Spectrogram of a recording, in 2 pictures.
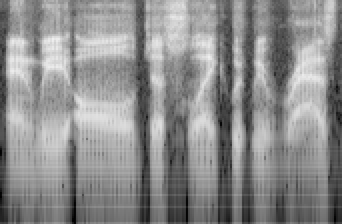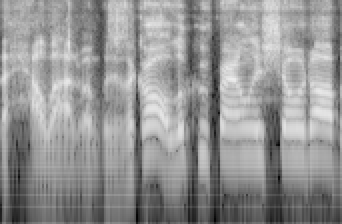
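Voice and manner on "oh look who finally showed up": high, teasing mock greeting; sarcastic welcome, pitched way up; mocking sarcasm. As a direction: rib him for showing up late. Friends razzing late arrival.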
